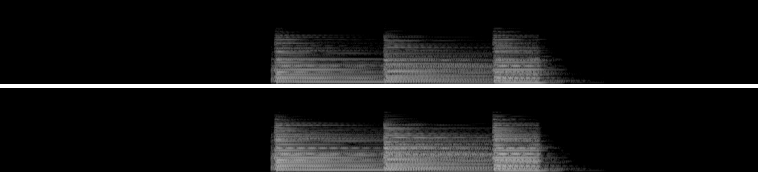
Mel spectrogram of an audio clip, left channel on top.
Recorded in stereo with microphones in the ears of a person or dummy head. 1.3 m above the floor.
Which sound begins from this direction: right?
A piano, at 2.7 s.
